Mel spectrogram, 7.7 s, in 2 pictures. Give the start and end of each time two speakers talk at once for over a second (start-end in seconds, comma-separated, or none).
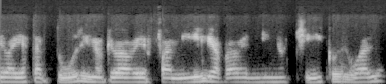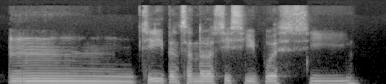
none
